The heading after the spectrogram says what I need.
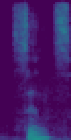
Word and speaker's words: sense: Sense. Se escribe sense. S-E-N-C-E. And the pronunciation is exactly the same as 2 other words.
